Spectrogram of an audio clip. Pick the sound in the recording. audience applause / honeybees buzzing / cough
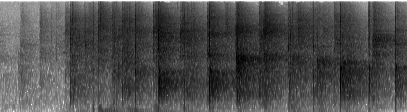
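audience applause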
